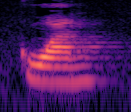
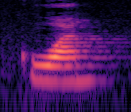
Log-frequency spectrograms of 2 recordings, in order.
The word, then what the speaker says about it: 关: This character is pronounced first tone, 关, 关, with the basic meaning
